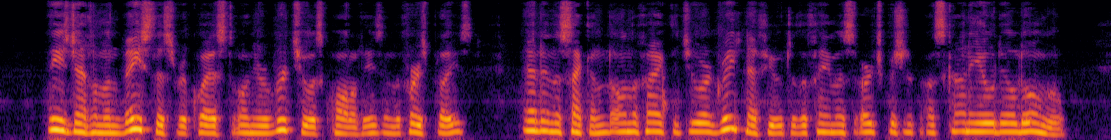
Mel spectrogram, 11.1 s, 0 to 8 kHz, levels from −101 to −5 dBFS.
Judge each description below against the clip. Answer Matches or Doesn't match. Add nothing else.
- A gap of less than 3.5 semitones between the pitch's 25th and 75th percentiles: Matches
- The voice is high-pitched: Doesn't match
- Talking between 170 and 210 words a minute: Matches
